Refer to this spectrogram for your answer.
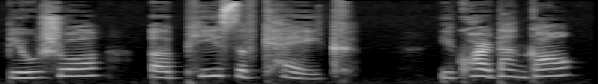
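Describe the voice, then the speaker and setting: This is a woman giving a scripted vocabulary lesson. Her voice sits slightly high, and she speaks at a slow, patient pace. She spells each word out letter by letter, carefully and clearly. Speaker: English vocabulary teacher.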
